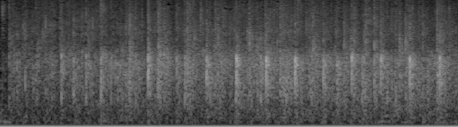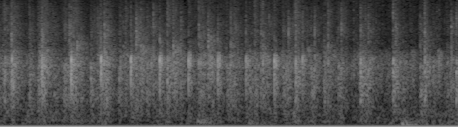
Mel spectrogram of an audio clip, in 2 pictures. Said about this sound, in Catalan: que som el …, sí que m'agradaria, si no us fa res, demanar-vos un fort aplaudiment individual per aquests supermúsics que tenim avui sobre l'escenari.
